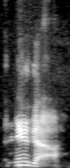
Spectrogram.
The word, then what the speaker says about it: nougat: why not uh nougat nugget okay but it distinctively has a t oh yeah the t is definitely there yes because we say nougat yeah that came up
